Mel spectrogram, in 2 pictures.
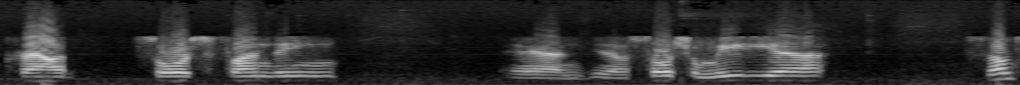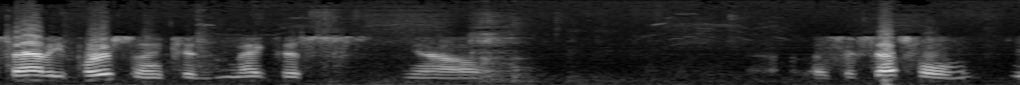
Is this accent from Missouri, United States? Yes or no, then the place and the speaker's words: yes; North Kansas City, Missouri, United States; I'm from North Kansas City.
